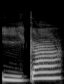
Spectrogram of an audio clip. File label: "now", cantonese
